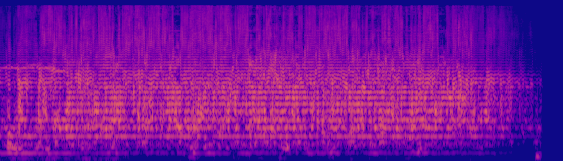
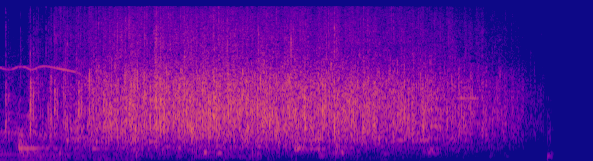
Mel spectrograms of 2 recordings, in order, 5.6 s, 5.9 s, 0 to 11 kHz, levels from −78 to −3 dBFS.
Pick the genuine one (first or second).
second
